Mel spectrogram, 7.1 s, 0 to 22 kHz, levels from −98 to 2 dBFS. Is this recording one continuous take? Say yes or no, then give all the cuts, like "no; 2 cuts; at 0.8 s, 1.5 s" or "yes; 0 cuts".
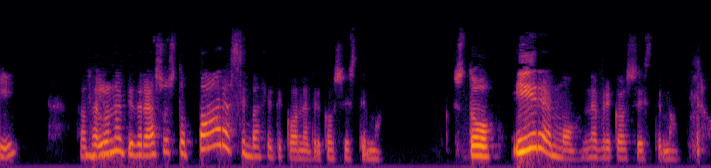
yes; 0 cuts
